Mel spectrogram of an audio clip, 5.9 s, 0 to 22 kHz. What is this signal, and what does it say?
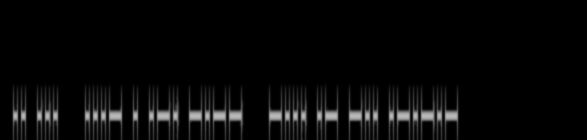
Morse code, heard as a keyed tone, about 30 wpm, 700 Hz. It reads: IS VERY BAD.
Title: Sentences from Top 1200 Words 30wpm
